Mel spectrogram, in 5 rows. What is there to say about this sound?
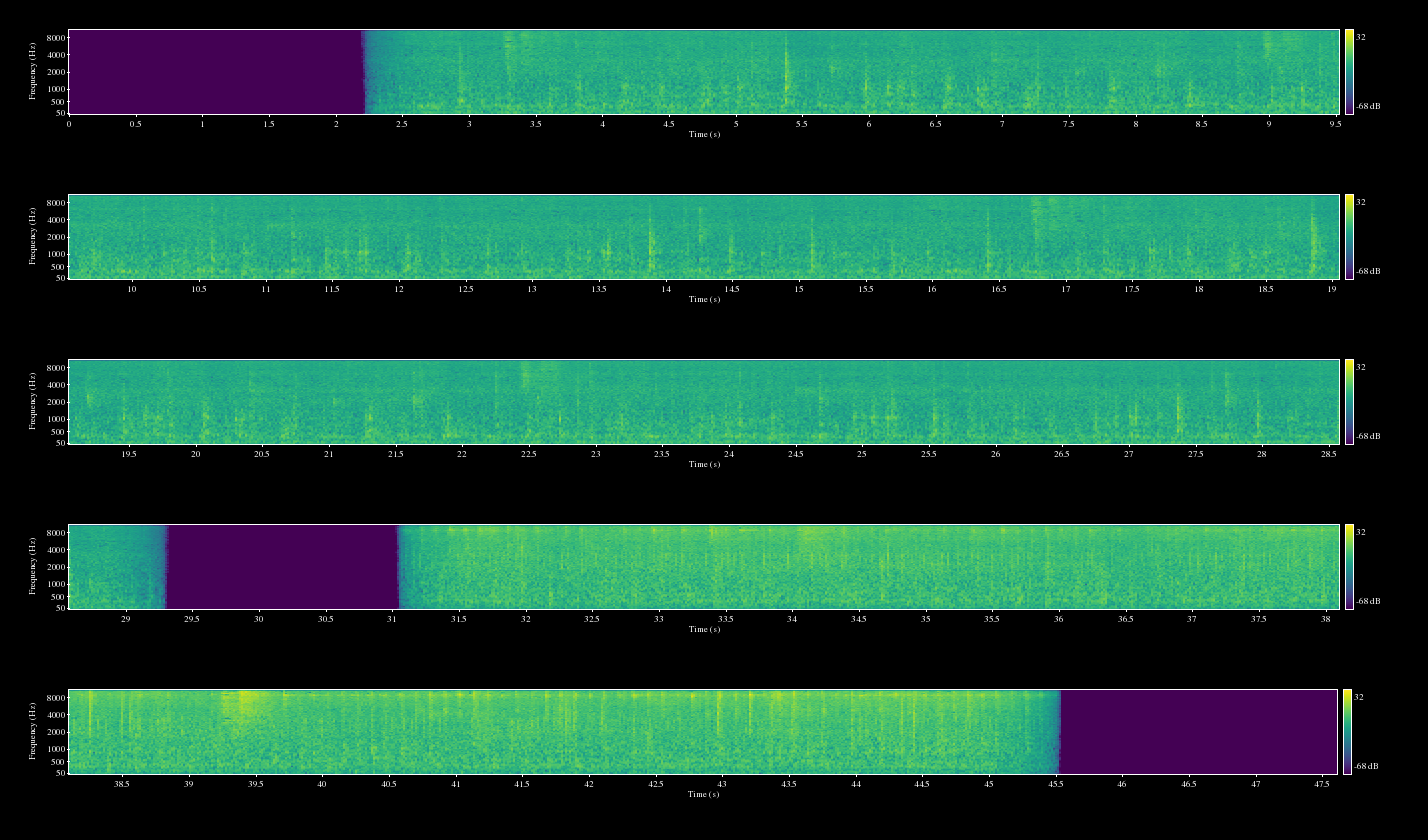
Recording made using the ZOOM H2n handy recorder. Sound/noise of escalator stairs, good for any scene filmd in subway.
city, escalator, metro, panska, stairs, subway, tube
